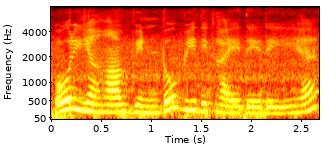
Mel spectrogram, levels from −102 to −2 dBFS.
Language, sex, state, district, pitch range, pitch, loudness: Hindi, female, Punjab, Pathankot, 175-240 Hz, 195 Hz, -17 LUFS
